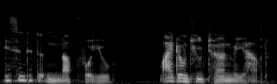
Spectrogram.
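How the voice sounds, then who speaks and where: A man voicing a bitter, proud young gentleman who is ruined and desperate, speaking formally and emotionally in an audiobook story. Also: low voice, big pitch swings, moderate pace, creaky, no echo, dull audio, full character voice. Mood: despairing. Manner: emotional, self-reproaching, formal.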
